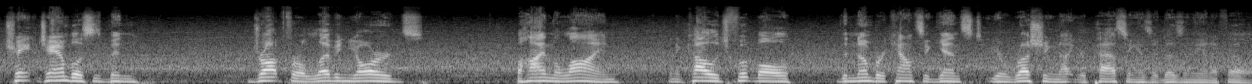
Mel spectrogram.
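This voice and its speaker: An American man calls live football play-by-play for an online watch party stream, snapping off clipped short phrases for each action. His voice is medium pitched and a little slow, with clear background noise in the recording.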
